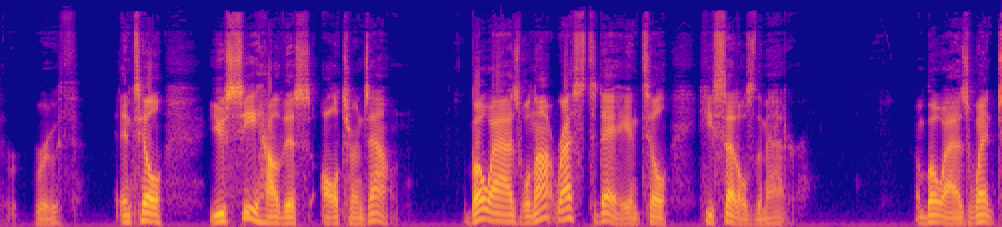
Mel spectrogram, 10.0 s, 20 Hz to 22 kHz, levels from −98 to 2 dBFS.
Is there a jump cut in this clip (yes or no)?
no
